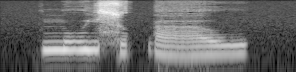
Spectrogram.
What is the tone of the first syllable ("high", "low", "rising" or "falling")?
high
